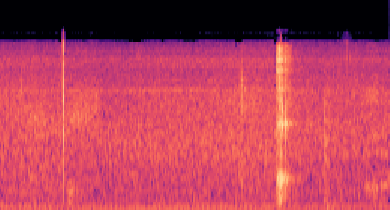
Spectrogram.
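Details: Brother burping: a single short, low belch with a faint click before it, against steady background noise.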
